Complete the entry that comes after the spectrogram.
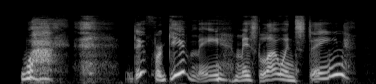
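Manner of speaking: breathless gasp. Reading a novel aloud, a character apologizes to a visitor: gasping. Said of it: "Ruby Bee gasped".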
